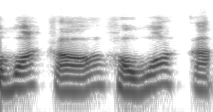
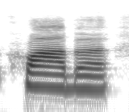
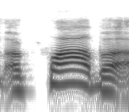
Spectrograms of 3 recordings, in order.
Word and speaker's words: Akwaaba: People still say, "Oh, waka, waka," and because they can't pronounce it.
